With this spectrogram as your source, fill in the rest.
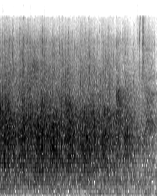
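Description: A live audience at a talk claps in a steady, dense wash of applause that holds evenly for a few seconds and then eases slightly toward the end, with no voices over it.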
